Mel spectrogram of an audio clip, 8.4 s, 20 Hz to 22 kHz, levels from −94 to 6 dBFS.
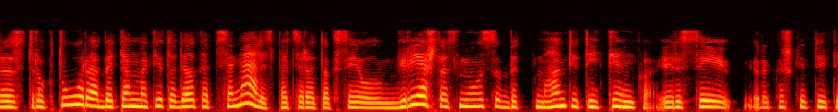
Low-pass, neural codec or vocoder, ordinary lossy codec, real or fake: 7.2 kHz; codec, 16 kHz, 4 kbps, FunCodec, trained on LibriTTS, 50 frames a second; AAC, 32 kbps; fake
